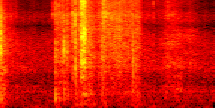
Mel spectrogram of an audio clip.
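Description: Small cardboard boxes being handled and shifted against each other: a sharp click, then about a second of rustling and scraping.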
